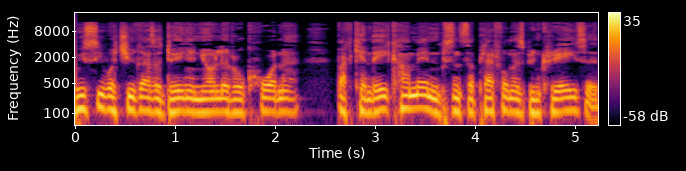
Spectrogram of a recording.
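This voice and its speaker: A man talks at a fairly quick pace with a medium pitch and a dark, mellow tone that is somewhat breathy. His intonation stays fairly even and his loudness very even. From South Africa. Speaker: township entrepreneur and podcaster. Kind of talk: casual interview chat.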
